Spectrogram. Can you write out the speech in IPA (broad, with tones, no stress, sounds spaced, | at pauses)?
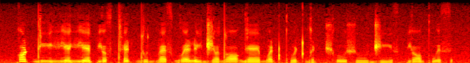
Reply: k ɔ˦ ʈ d iː˨ vʲ ɛ˨ vʲ ɛː˦ pʲ ɔ˦ θ tʰ ɛ˦ ʈ d u˨ d b æ˦ θ ɡʷ ɛː˦ ɳ i˨ d͡ʒ ʌ˨ d ɔː˦ ɡ ɛː˨ b ʌ˦˨ ʈ kʷʼ ɜ˨ ʈ ɡ ə˨ ʈ t͡ʃʰ u˦ ʃ uː˨ d͡ʒ iː˨ θ pʲ ɔː˦ kʷʼ ɪ˦ θ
